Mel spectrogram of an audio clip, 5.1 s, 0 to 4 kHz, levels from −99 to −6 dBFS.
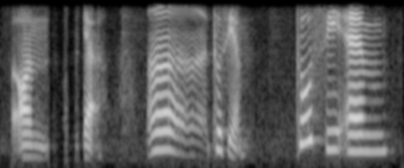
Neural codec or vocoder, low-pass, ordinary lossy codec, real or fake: none; 3.6 kHz; none; real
